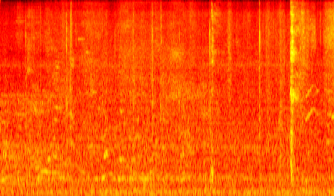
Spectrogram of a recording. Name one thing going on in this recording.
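A bus engine idles nearby with a steady low rumble.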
